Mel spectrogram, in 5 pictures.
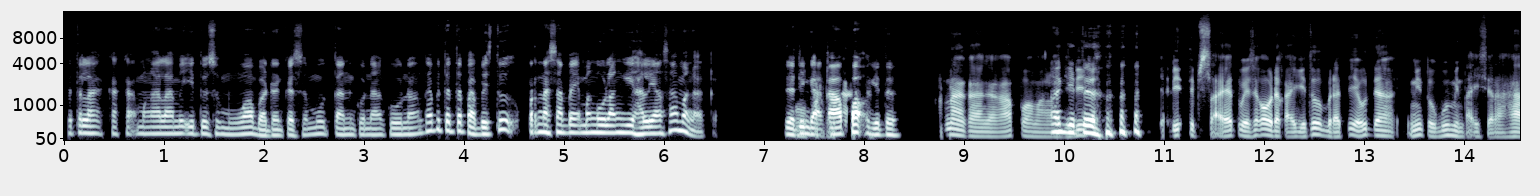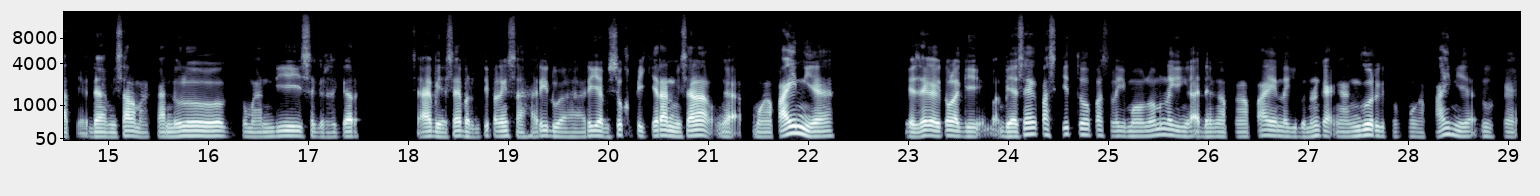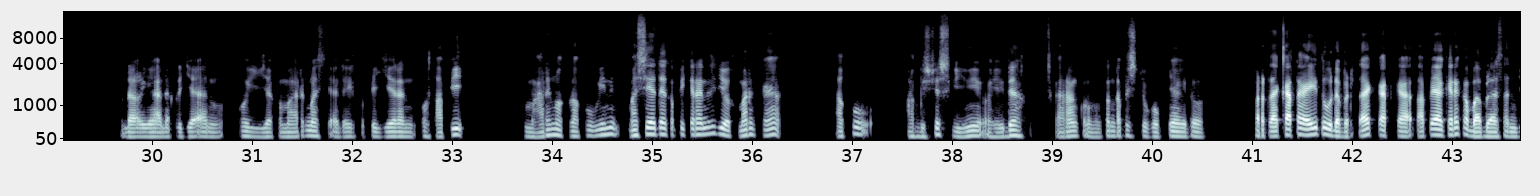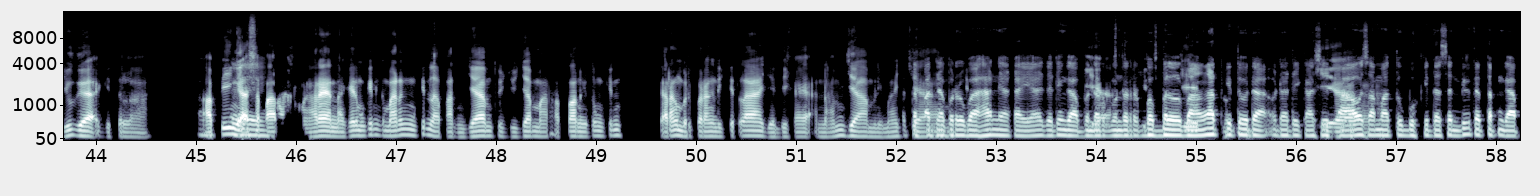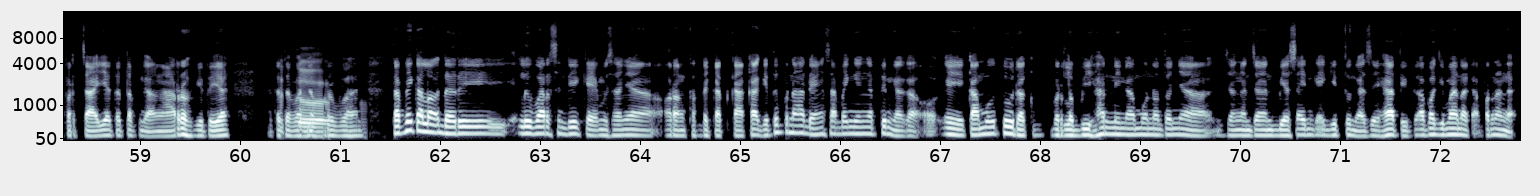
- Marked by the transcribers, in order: chuckle
- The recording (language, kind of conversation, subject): Indonesian, podcast, Kapan kebiasaan menonton berlebihan mulai terasa sebagai masalah?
